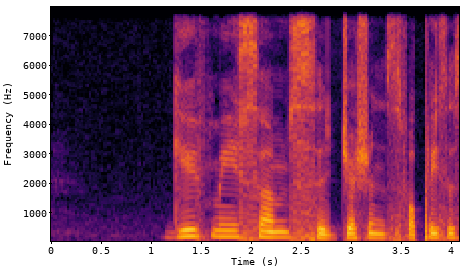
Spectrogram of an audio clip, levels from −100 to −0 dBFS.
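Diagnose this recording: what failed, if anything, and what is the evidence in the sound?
The first 2.86 s, from 0.00 s, are a time-stretched section, with the speech slowed to half speed (0.5x) while its pitch holds steady. That section drags, and the pace jumps abruptly to normal at 2.86 s. On a spectrogram, harmonics sit at their usual frequencies but every feature is drawn out twice as wide, and the waveform shows short grains repeated back to back. The likely cause is a software stretch in editing or playback processing that repeats short pieces to fill the length.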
